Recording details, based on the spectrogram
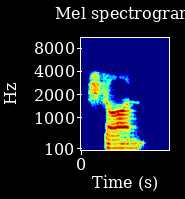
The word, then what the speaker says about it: Sean: I'm on Instagram, Daniel Sean Smith. That's Daniel, and then Sean is spelled S-E-S-E-A-N, Smith. And also, I have a YouTube channel that I'm trying to grow. It's called, it's my name, Daniel Sean Smith.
